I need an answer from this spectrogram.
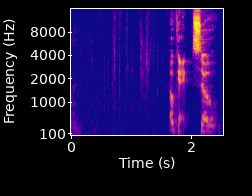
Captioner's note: paper crinkles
